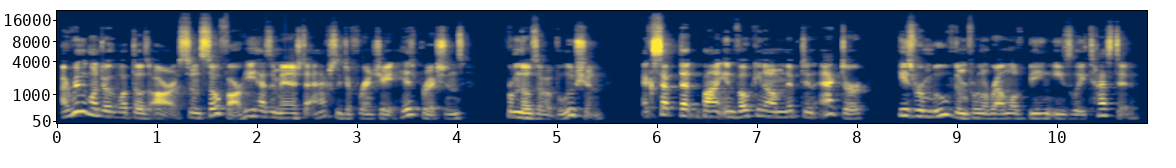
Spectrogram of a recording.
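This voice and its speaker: A man's voice: fairly high pitch, animated, fast. A man with a thick, sore-throated voice hosting a scripted rebuttal video in a dry, skeptical way. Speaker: YouTube host.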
